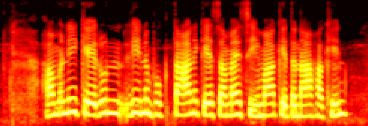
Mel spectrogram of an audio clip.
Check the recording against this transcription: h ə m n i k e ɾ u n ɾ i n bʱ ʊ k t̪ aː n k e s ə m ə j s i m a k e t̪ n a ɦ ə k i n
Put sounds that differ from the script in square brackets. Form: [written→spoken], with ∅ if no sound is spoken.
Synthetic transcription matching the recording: h ə m n i k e ɾ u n ɾ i n bʱ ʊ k t̪ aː n k e s ə m ə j s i m a k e t̪ n a ɦ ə [k→kʰ] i n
